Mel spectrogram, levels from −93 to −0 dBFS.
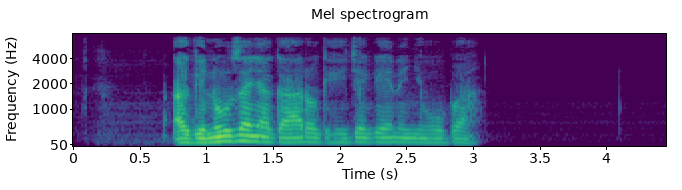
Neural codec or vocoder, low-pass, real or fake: vocoder, 24 kHz, 100 mel bands, Vocos; 7.2 kHz; fake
